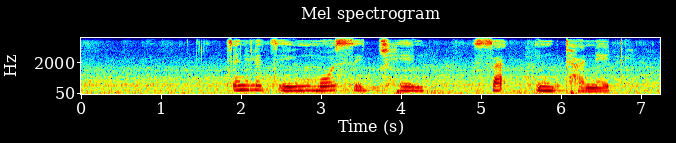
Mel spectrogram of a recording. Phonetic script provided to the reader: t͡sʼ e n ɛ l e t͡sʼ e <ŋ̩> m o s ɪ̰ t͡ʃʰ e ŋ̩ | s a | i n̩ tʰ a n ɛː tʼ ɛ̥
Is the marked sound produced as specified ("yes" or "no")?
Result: yes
